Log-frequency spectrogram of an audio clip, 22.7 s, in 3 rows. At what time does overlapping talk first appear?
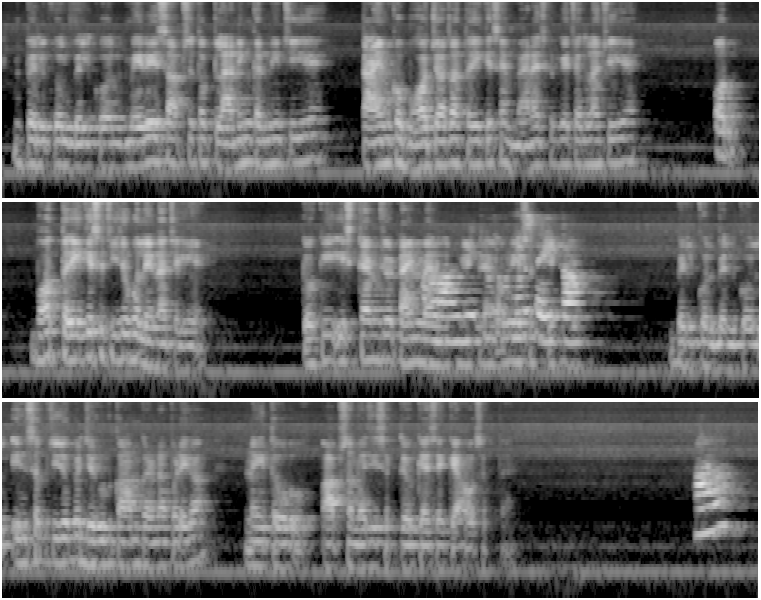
11.8 s

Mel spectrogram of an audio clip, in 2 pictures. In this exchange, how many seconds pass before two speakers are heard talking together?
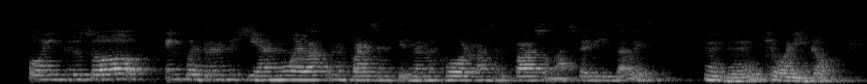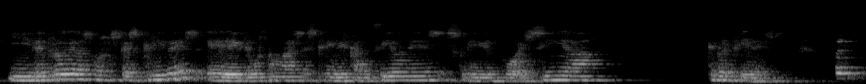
none

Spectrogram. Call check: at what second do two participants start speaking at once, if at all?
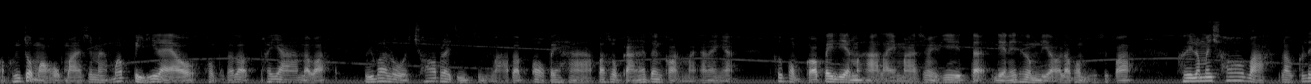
none

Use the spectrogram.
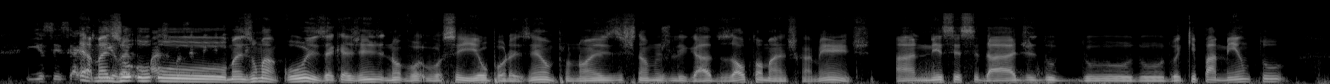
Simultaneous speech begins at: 0.8 s

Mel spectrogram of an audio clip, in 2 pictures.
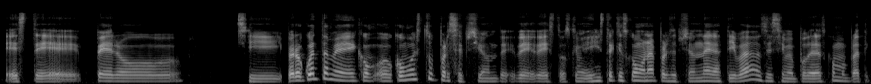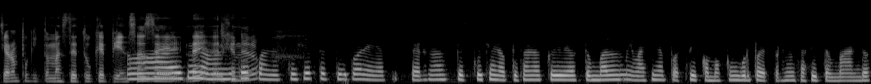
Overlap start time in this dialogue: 10.0 s

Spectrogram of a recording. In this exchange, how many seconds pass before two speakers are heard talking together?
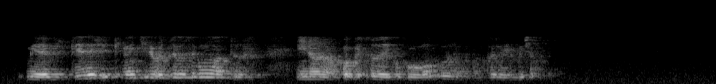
none

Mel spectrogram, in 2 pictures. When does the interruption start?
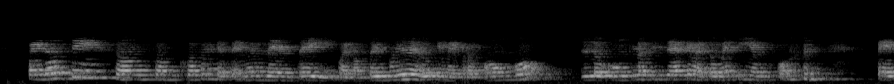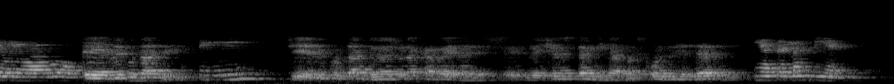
none

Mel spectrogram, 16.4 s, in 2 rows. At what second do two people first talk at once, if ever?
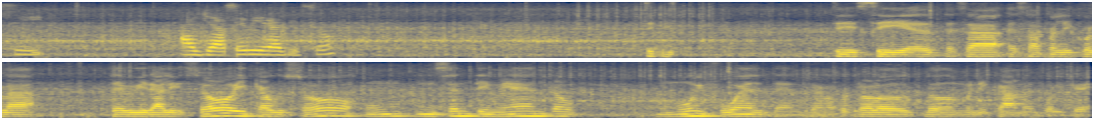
none

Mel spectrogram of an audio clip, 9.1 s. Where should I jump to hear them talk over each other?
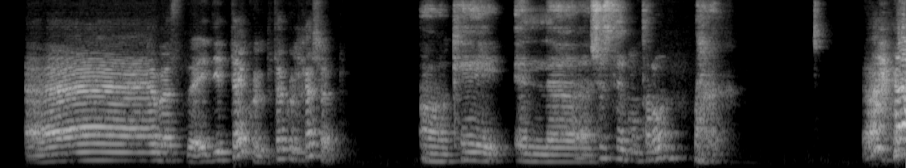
none

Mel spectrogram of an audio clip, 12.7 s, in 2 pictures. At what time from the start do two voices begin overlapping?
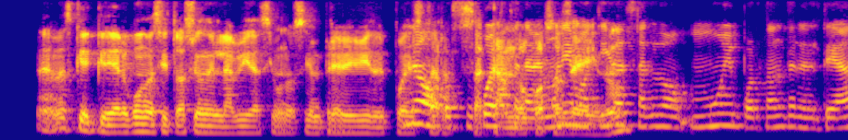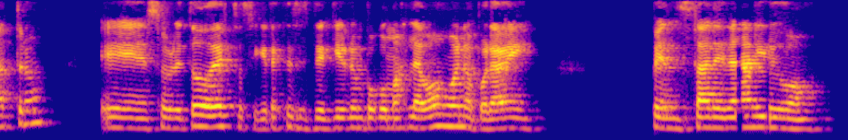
3.0 s

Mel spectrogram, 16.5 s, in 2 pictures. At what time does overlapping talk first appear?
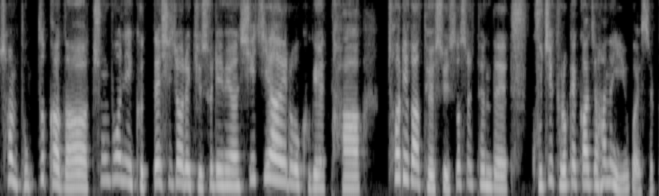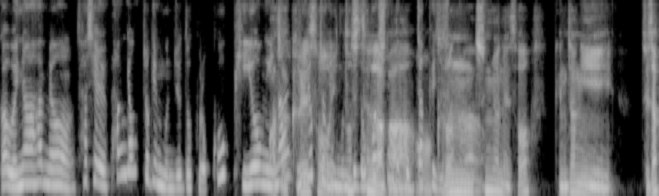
11.6 s

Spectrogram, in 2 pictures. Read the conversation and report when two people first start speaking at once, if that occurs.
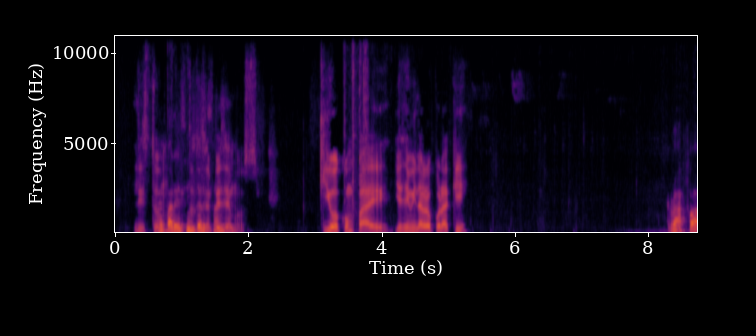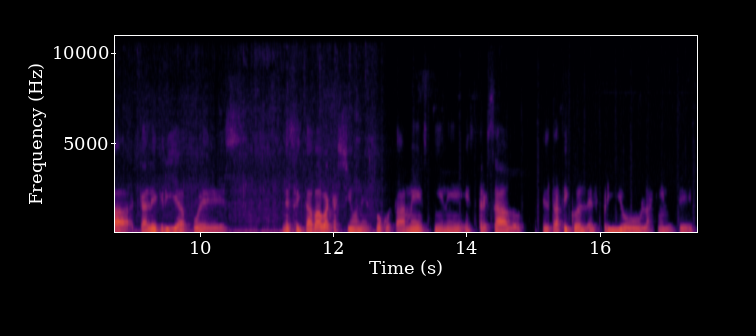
0.6 s

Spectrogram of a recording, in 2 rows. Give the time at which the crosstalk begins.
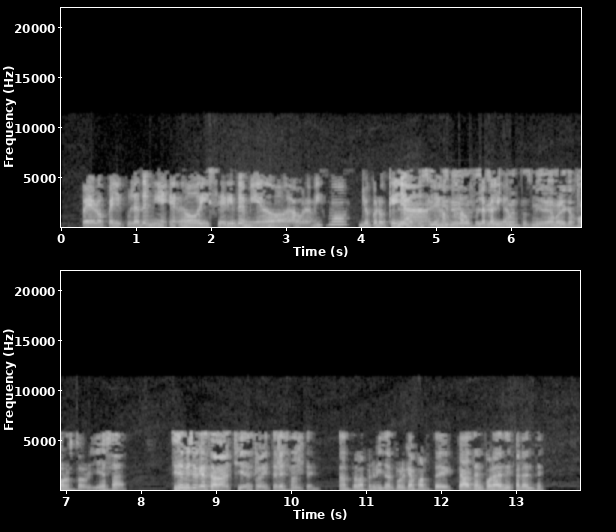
4.4 s

